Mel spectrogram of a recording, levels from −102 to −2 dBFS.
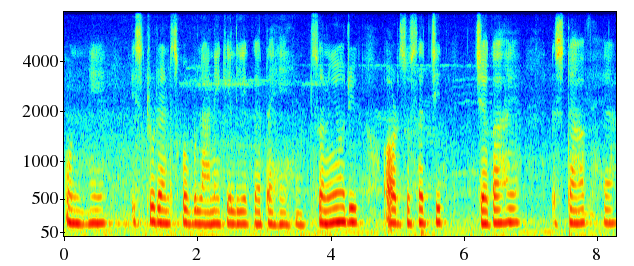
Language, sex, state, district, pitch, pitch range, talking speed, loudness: Hindi, female, Chhattisgarh, Raipur, 175 Hz, 170-185 Hz, 115 wpm, -20 LUFS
